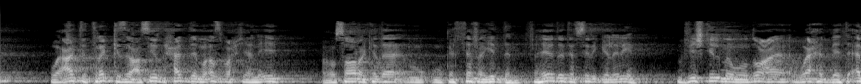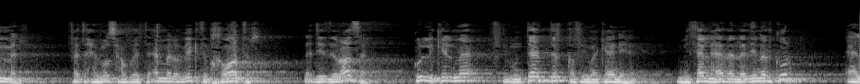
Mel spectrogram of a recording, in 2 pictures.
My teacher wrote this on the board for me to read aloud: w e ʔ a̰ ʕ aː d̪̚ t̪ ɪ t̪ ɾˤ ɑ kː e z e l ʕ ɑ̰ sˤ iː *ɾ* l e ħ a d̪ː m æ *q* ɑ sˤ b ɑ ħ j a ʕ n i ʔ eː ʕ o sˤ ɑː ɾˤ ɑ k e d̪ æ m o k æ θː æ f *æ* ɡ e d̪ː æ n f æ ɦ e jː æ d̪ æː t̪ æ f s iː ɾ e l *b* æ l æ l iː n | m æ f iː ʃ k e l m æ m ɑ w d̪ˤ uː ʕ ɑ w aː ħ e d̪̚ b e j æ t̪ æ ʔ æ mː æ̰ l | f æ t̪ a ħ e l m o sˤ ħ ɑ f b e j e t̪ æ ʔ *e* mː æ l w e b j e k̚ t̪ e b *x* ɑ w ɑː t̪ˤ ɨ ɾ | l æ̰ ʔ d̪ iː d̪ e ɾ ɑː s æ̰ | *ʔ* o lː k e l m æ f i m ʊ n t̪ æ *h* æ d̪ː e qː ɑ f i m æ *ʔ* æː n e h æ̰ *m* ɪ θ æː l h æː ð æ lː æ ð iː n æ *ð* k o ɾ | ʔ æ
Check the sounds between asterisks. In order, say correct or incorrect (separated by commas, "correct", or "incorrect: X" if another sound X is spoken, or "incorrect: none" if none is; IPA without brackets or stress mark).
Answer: correct, incorrect: ʔ, correct, incorrect: ɡ, incorrect: æ, correct, incorrect: k, correct, incorrect: k, correct, correct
